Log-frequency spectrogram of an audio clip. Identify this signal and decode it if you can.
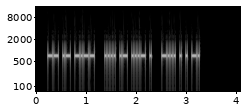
Morse code, heard as a keyed tone, about 40 wpm, 700 Hz. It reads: MAY HAVE BEEN
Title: Sets of 3 Words 40wpm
